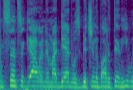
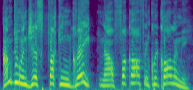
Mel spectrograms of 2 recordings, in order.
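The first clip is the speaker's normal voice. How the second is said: angry shout at telemarketer; 4 semitones higher, 12 dB louder than usual. Acted. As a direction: blast the caller off the line. Yelling at a telemarketer on air.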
